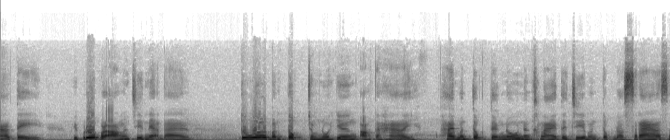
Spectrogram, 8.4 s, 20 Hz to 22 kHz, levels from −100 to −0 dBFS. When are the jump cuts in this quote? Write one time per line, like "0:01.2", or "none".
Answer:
0:03.0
